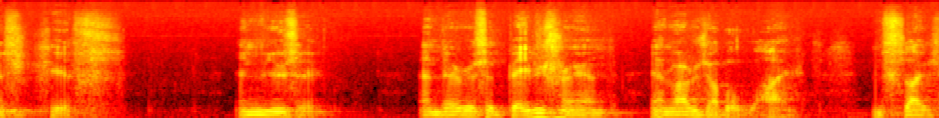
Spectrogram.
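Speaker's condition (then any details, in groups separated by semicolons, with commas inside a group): Tongue cancer surgery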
